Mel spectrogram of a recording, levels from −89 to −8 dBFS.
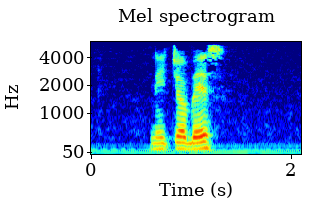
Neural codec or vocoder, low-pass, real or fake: none; 5.4 kHz; real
